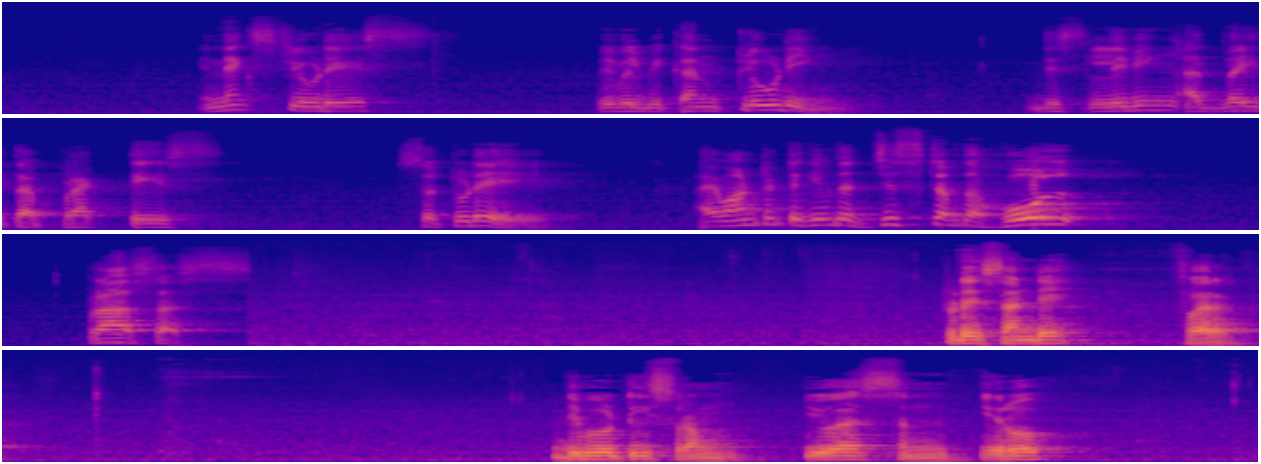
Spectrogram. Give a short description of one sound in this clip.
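A man speaks calmly into a microphone in short phrases, with pauses.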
